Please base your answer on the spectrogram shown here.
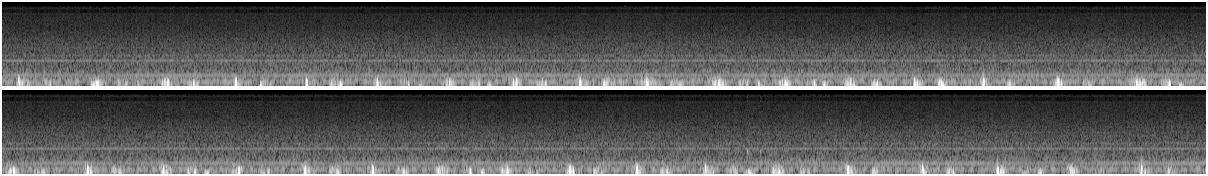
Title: My Heart Heartbeat Auscultation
